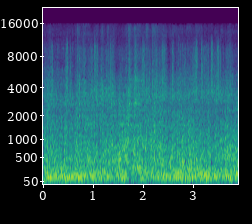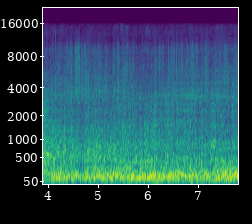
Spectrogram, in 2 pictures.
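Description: Passenger train running at speed, heard from beside the carriage side: a loud, steady rumble of wheels on the track with a rushing noise over it.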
